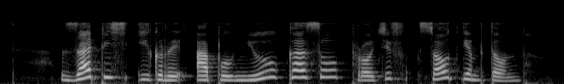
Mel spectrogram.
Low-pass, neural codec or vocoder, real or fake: 7.2 kHz; codec, 16 kHz, 2 kbps, FunCodec, trained on LibriTTS, 25 frames a second; fake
